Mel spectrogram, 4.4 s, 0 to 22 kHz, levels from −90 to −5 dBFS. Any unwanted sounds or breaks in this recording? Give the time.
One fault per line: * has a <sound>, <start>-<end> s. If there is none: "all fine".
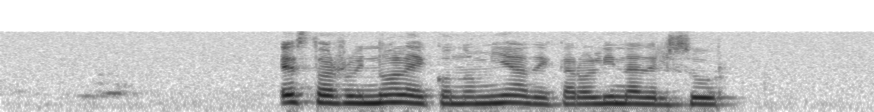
all fine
